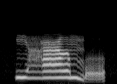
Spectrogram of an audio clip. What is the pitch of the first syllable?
high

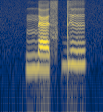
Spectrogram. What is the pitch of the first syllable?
low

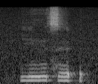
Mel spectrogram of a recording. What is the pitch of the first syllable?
high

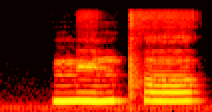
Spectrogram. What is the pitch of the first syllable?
rising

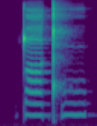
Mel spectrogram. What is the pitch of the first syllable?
high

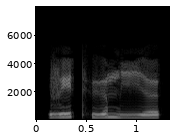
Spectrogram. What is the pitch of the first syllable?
rising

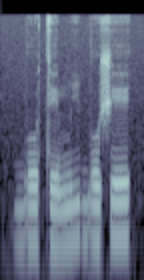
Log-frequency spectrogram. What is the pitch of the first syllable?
low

